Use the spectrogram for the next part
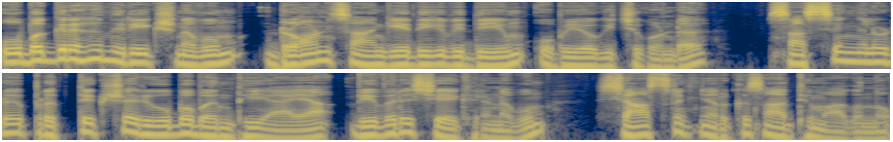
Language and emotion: Malayalam, neutral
